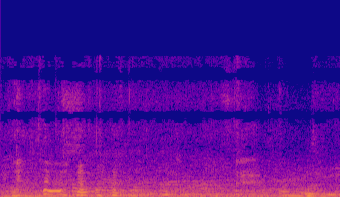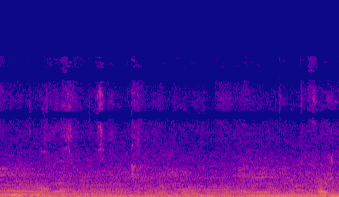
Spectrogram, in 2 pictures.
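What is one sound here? Young women laugh and chatter close by, outdoors.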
